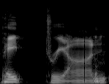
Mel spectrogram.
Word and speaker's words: Patreon: That's the word, Patreon. – It's a weird pronunciation, but it's correct. – It is technically correct.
